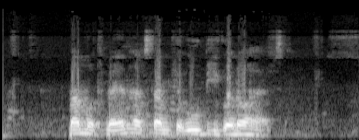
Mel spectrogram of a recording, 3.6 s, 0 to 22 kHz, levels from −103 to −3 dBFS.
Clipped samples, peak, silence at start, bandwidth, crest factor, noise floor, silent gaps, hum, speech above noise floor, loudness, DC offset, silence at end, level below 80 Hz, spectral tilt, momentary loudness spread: under 0.1%; 0 dBFS; 0.7 s; 7.8 kHz; 14 dB; -55 dBFS; none; none; 43 dB; -13 LUFS; under 0.1%; 0.9 s; -52 dBFS; -8.5 dB/octave; 4 LU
